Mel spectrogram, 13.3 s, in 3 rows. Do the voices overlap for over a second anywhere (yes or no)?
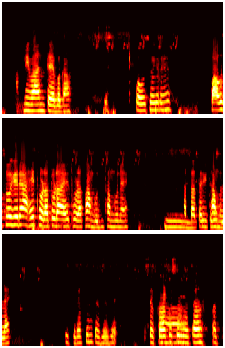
no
